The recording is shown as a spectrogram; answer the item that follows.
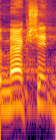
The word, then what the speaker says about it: M'Cheyne: What I love about the Max Shane, by the way, it's not spelled that way. It's spelled M'Cheyne. That's Max Shane.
